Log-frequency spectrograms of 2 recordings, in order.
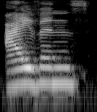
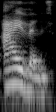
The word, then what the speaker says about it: Ivins: And so she lives in this giant house in Ivins, Utah. I checked the pronunciation on that. That's correct. All right. So she lives in Ivins.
